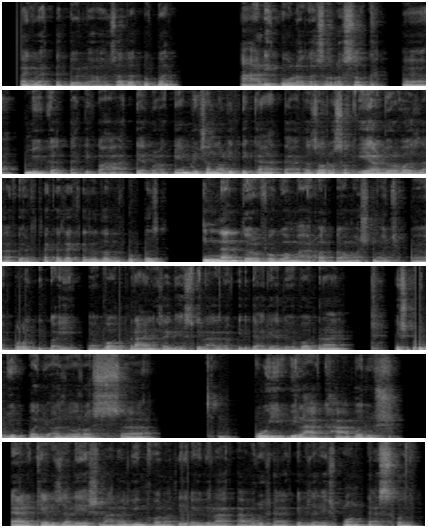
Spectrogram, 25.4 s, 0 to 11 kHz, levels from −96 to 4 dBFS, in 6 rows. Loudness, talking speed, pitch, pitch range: -39 LUFS, 115 wpm, 95 Hz, 90-110 Hz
